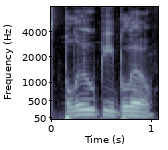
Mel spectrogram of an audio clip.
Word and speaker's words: Bluebebleu: People have pronounced it really wrong. They don't like know how to say it, dude. and stuff. and Fuck. let him know, Blue. How's it pronounced? it's Bluebebleu.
